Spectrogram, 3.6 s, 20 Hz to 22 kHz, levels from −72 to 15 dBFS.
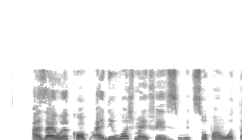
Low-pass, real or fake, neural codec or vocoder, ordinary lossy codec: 14.4 kHz; real; none; MP3, 48 kbps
